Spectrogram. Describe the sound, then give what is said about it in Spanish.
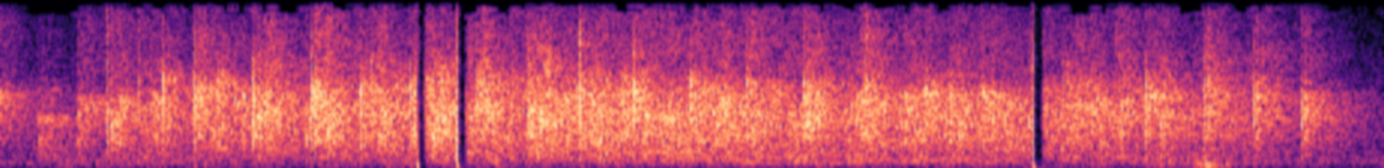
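An audience applauds steadily for several seconds, a dense, sustained wash of many hands clapping at a fairly even loudness, with no one speaking over it. “Y es que oigo este aplauso en relación a lo que acabo de decir y diera la impresión de que un tercio de la población no entendió lo que quise decir.”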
